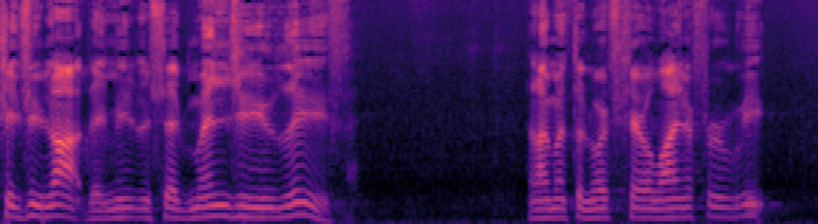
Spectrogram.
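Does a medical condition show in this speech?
Yes: tongue cancer, jaw reconstruction, osteonecrosis of jaw after radiation; mandible bone graft.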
